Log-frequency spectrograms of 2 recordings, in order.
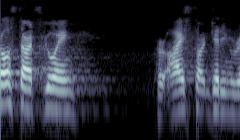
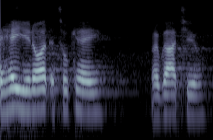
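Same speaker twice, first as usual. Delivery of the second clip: softer, gently reassuring; 3 semitones lower, 9 dB quieter than usual. Retold or imitated. Husband embracing wife in the crowd, softly reassuring. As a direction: hold her steady with a soft, calm voice.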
